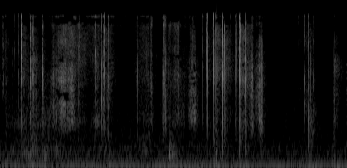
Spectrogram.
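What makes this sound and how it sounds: Long acrylic nails scratch along flat, solid ceramic floor tiles and across their grout lines. The result is a dry, bright, crackly scraping texture broken by sharp, fast-decaying clicks and brief rasping bursts, with almost no low end.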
